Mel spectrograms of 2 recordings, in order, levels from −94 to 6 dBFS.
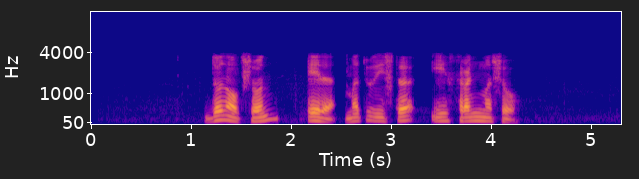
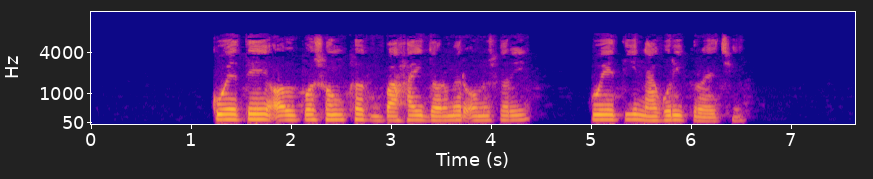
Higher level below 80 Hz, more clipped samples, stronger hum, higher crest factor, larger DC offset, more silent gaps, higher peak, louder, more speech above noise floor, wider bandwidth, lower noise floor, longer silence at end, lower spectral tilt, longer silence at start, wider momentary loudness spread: second, -70 dBFS vs -54 dBFS; neither; neither; about the same, 18 dB vs 16 dB; neither; neither; second, -10 dBFS vs -2 dBFS; second, -27 LUFS vs -17 LUFS; second, 55 dB vs 70 dB; second, 4 kHz vs 7.4 kHz; second, -82 dBFS vs -86 dBFS; about the same, 1.05 s vs 1.1 s; first, -10.5 dB/octave vs -7 dB/octave; about the same, 1.15 s vs 1.25 s; first, 13 LU vs 10 LU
